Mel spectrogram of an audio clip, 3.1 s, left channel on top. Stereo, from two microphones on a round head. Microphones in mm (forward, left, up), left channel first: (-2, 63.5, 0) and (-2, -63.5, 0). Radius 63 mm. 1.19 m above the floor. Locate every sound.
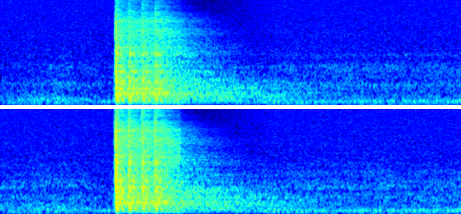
0.8 s a gunshot: 40° right (ahead or behind), 0.9 m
